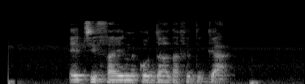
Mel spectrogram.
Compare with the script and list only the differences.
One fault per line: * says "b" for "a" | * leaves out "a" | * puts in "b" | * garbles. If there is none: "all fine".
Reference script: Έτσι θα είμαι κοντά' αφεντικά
all fine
